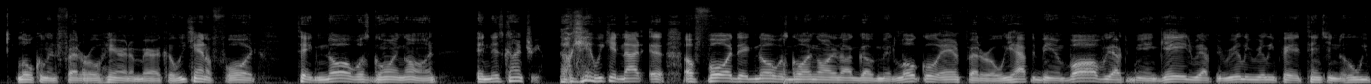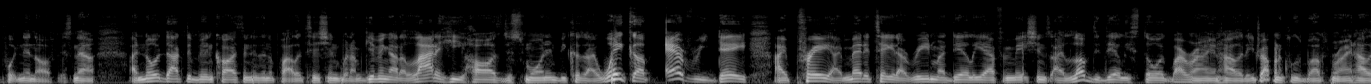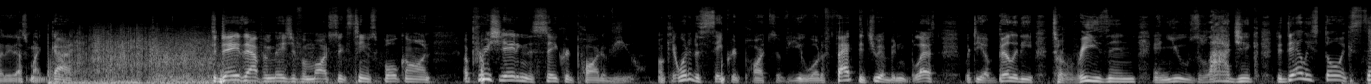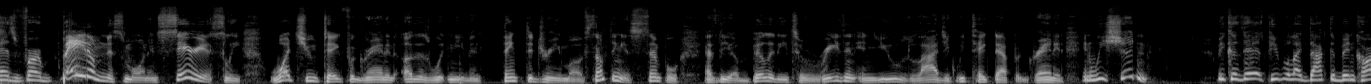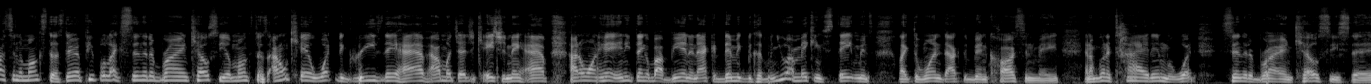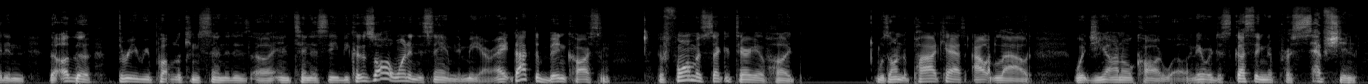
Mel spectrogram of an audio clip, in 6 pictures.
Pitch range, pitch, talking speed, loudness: 100-150 Hz, 120 Hz, 215 wpm, -26 LUFS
